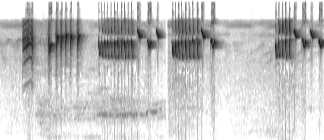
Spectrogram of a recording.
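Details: Kolibri ninja (olive-backed sunbird) in a training recording for caged birds, delivering loud bursts of very high, rapid buzzy trills separated by brief pauses, with sliding whistled notes and a faint low hum.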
